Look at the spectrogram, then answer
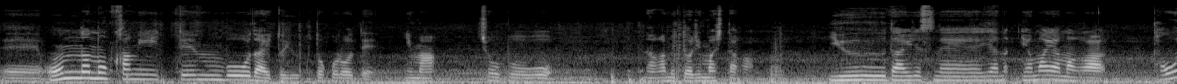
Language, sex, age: Japanese, female, 30-49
